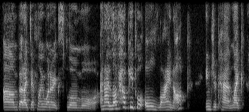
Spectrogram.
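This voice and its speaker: A woman's voice: fairly low pitch, animated, a little fast. A woman with an Australian accent hosting a casual livestream chat, talking with lots of "like" fillers. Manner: chatty, many "like" fillers. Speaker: host.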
